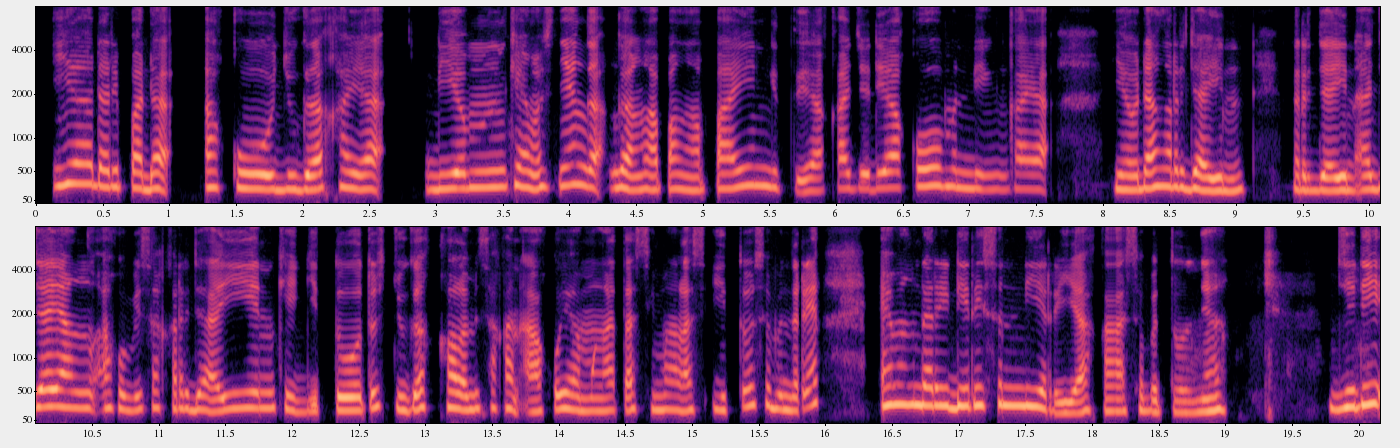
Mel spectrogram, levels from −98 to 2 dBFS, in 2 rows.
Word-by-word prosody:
Iya, 305 +2 +2
daripada 240 -3 +1 0.2
aku 230 -3 +2
juga 215 +1 +2
kayak 225 -5 -2 0.3
diem, 235 +3 +1
kayak 260 -2 0
maksudnya 260 +3 -3
nggak 240 - +1
nggak 235 -3 +2
ngapa-ngapain 230 +5 -2
gitu 195 -6 -5
ya 195 - -5
Kak, 230 +1 -6
jadi 235 +2 -1
aku 265 +2 0
mending 230 -5 -4
kayak 220 -1 -5 0.5
ya 220 -2 0
udah 235 +3 +3
ngerjain 210 -5 +2 0.3
ngerjain 205 -1 +2
aja 215 +5 +2 0.2
yang 240 -1 -1
aku 230 -3 -2
bisa 240 +4 -6
kerjain, 225 +2 -1
kayak 210 -5 -3
gitu. 200 +2 +2
Terus 240 +3 -2
juga 215 +1 0
kalau 230 -4 +3
misalkan 235 0 -3
aku 195 +5 +1
yang 215 -3 0
mengatasi 205 +3 -4
malas 210 -1 -3
itu 215 +4 -5
sebenernya 225 -2 0 0.5
emang 290 +1 +5
dari 275 -2 +4
diri 270 +2 +4
sendiri 275 - +3
ya 170 +4 +1
Kak 190 0 -1
sebetulnya. 185 +1 -1 0.7
Jadi 250 +6 +5
230 Hz, 140 wpm, -22 LUFS, 210-245 Hz, 0.7 s, emang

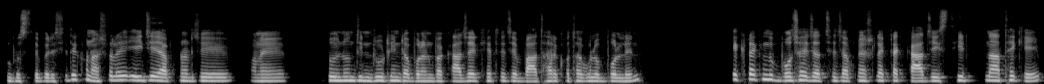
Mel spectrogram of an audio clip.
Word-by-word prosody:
বুঝতে 155 +1 -4
পেরেছি। 155 +1 -2
দেখুন 220 -1 0
আসলে 195 +5 0
এই 185 - +3
যে 190 - +4
আপনার 170 +1 -3
যে 170 - +3 0.4
মানে 155 0 -2 0.6
দৈনন্দিন 180 -1 +3
রুটিনটা 175 -1 +2
বলেন 155 -1 +1
বা 155 - +2
কাজের 155 +2 +2
ক্ষেত্রে 170 +1 -3
যে 165 - +2
বাধার 155 +3 +2
কথাগুলো 160 -1 0
বললেন। 155 +3 +1 1.0
এখানে 235 +1 +1
কিন্তু 230 -1 +3
বোঝাই 180 +2 +2
যাচ্ছে 170 +1 0
যে - - 0
আপনি 165 - -9
আসলে 180 +2 -4
একটা 170 0 0
কাজেই 155 +2 +3
স্থির 185 +2 -2 0.2
না 180 - +6
থেকে 180 -5 0
170 Hz, 180 wpm, -22 LUFS, 160-180 Hz, 1.0 s, না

